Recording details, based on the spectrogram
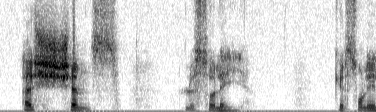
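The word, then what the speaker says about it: الشمس: mot essayez de le prononcer je vais le prononcer reconnaissez les sonorités asams asams le soleil quelles sont les lettres contenues dans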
